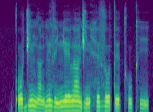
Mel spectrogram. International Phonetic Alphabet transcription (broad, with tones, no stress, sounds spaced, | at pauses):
kʼ o˨ d͡ʒ ĩ˦ ɡ ã˨ ɡ͡b ĩ˦ z i˨ ɲ eː˦ l ã˦ d͡ʒ ĩ˨ h ɪ˦ z ʊ˦ t ɪ˨˦ kʰ u˨ kʰ iː˨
